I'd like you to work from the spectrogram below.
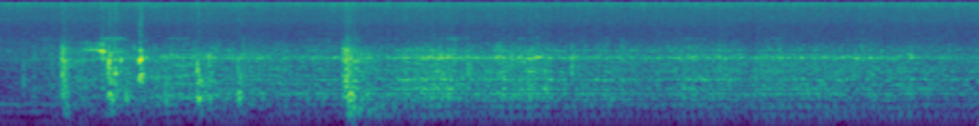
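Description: A car engine runs steadily while passengers climb in. The rumble holds an even, continuous drone, and a few brief clunks rise above it in the first seconds.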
